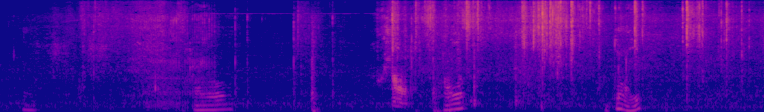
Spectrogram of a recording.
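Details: A large-billed crow softly and unusually quietly mimics "ohayo" ("good morning") in a few short, hoarse voiced bursts, with a person talking nearby and crinkling noises.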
